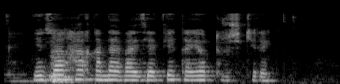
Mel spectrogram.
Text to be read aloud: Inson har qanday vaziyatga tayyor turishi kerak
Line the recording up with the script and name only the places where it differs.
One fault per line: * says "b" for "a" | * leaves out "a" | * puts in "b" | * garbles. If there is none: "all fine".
all fine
